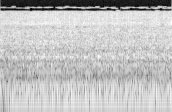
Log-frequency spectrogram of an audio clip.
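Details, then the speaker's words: Cummins diesel, cold start on a cold day with a little smoke: deep, even diesel rumble with a steady low throb and no knocks or misses, settling into an idle that sounds clean and burning right; normal diesel idle. "well I mean it sounds clean sounds like it's burning right"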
